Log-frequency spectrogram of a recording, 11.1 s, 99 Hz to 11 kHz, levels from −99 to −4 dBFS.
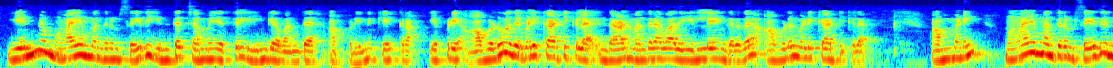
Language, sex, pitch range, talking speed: Tamil, female, 175-230 Hz, 90 wpm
